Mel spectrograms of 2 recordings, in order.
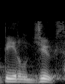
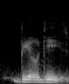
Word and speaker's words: Betelgeuse: Now, there's a couple pronunciations. Most people call it Betelgeuse, apparently, or Betelgeuse. But anyways, it's easier to say Betelgeuse.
